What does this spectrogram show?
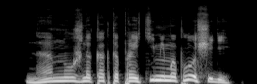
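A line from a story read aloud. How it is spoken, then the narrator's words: Bewildered. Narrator (Russian): растерянно произнесла Шева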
